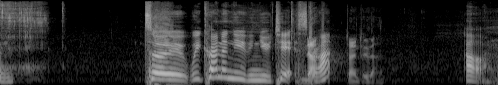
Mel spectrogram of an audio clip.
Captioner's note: slurping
